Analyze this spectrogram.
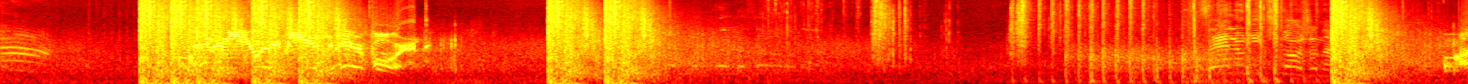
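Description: A rifle fires loud shots in bursts.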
